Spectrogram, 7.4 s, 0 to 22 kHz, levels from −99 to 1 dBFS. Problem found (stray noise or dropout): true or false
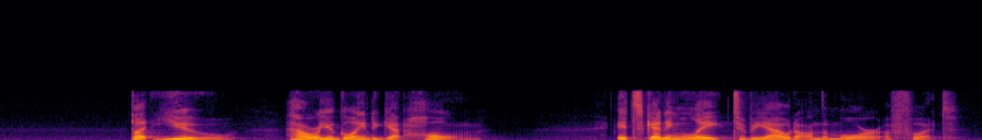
false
